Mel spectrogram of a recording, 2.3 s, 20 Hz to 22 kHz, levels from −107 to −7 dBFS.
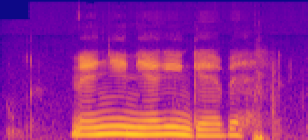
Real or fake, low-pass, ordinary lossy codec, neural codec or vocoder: real; 19.8 kHz; Opus, 32 kbps; none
